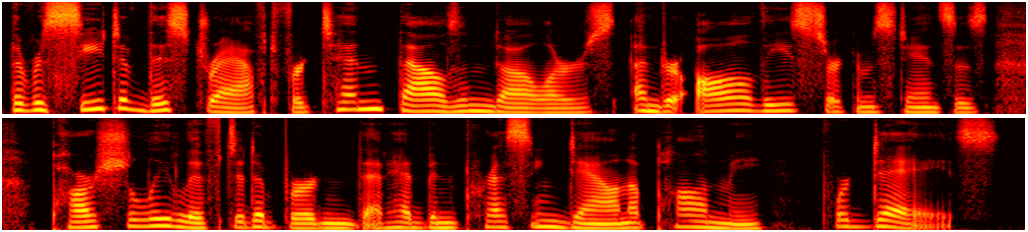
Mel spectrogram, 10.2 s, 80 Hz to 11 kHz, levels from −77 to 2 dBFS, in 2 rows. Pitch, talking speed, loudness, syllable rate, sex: 160 Hz, 150 wpm, -24 LUFS, 4.3 syllables/s, female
